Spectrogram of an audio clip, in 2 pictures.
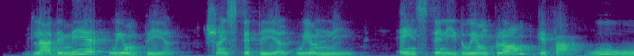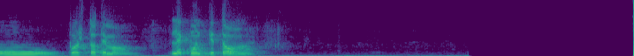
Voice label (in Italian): indovinello, romagna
